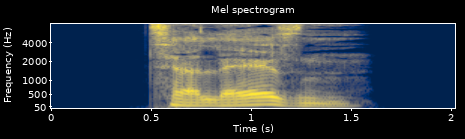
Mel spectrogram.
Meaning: first-person plural subjunctive II of zerlesen
- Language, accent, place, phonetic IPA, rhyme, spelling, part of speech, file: German, Germany, Berlin, [t͡sɛɐ̯ˈlɛːzn̩], -ɛːzn̩, zerläsen, verb, De-zerläsen.ogg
